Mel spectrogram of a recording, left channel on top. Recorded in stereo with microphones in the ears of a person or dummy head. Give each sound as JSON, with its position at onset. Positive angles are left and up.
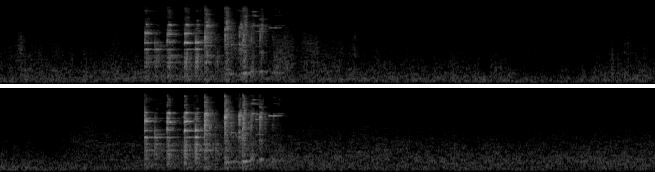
{"t": 1.4, "sound": "breaking glass", "side_deg": -40, "distance_m": 4.5}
